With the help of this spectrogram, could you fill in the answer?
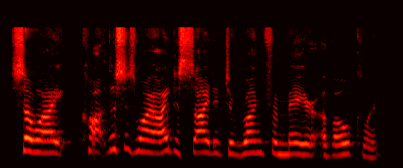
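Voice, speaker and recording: A woman with a high voice speaks at a moderate pace with ordinary pitch variation. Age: 70s. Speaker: mayoral candidate. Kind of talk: candidate forum answer.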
